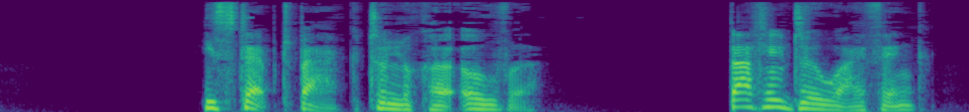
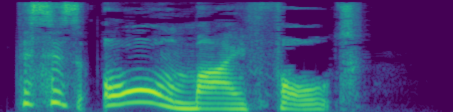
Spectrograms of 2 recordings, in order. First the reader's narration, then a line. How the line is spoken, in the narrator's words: she said fiercely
